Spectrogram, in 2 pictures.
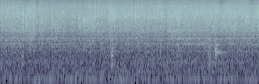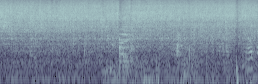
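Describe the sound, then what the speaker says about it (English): Duck sautés in a hot pan, giving a loud, steady sizzle and hiss with occasional stirring scrapes and pops throughout. "I like to hear that sizzling sound"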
